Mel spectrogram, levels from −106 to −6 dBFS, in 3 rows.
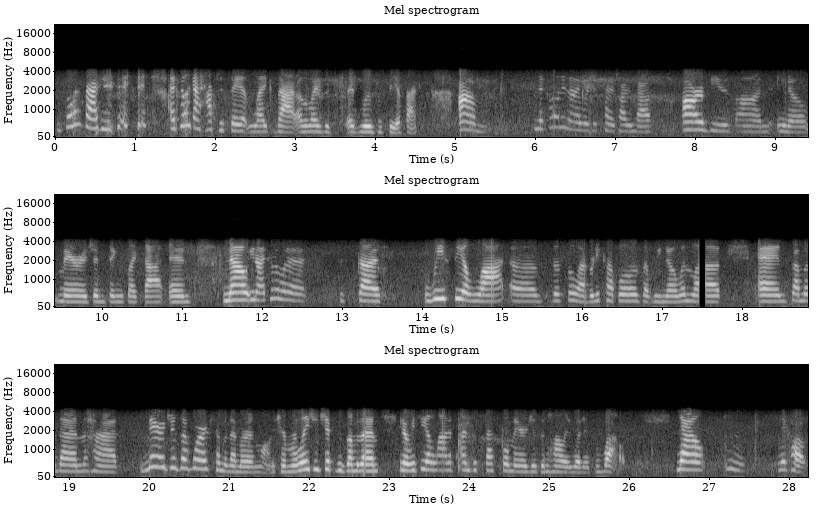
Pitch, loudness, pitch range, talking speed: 230 Hz, -32 LUFS, 205-270 Hz, 205 wpm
